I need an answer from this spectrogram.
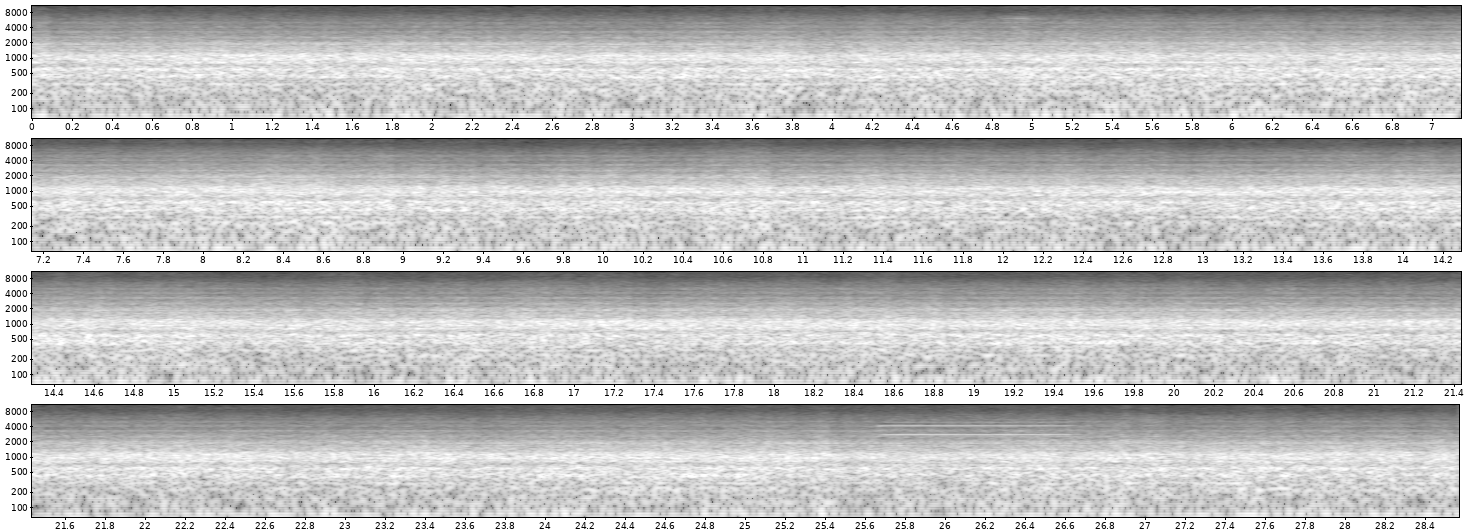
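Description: Diesel railcar running steadily through a tunnel: a continuous rumble of engine and wheels on rail, echoing off the tunnel walls, heard from the cab. A brief high-pitched tone sounds about three seconds before the end.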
